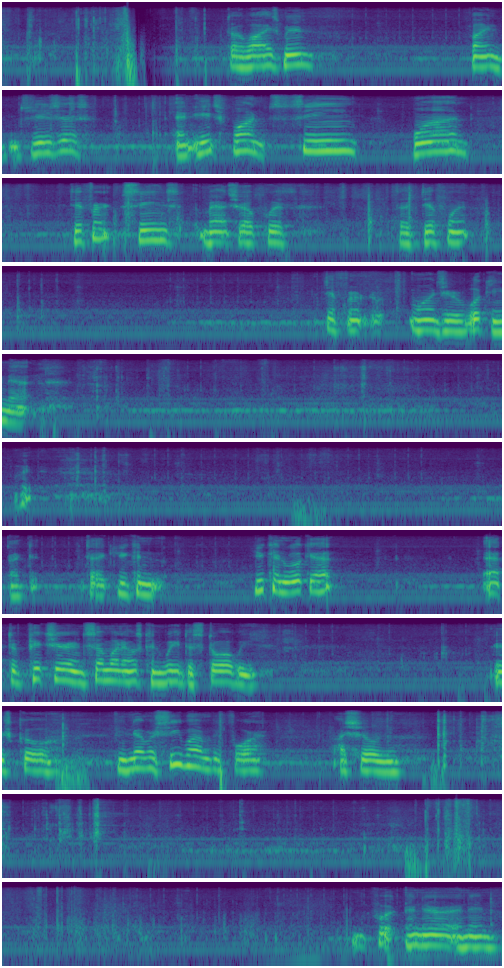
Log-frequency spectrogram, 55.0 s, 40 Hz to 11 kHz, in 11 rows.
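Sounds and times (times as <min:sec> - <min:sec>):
low hum: 0:01.7 - 0:36.7
hands handling paper and reels: 0:09.2 - 0:15.8, 0:16.7 - 0:29.3, 0:41.2 - 0:55.0.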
